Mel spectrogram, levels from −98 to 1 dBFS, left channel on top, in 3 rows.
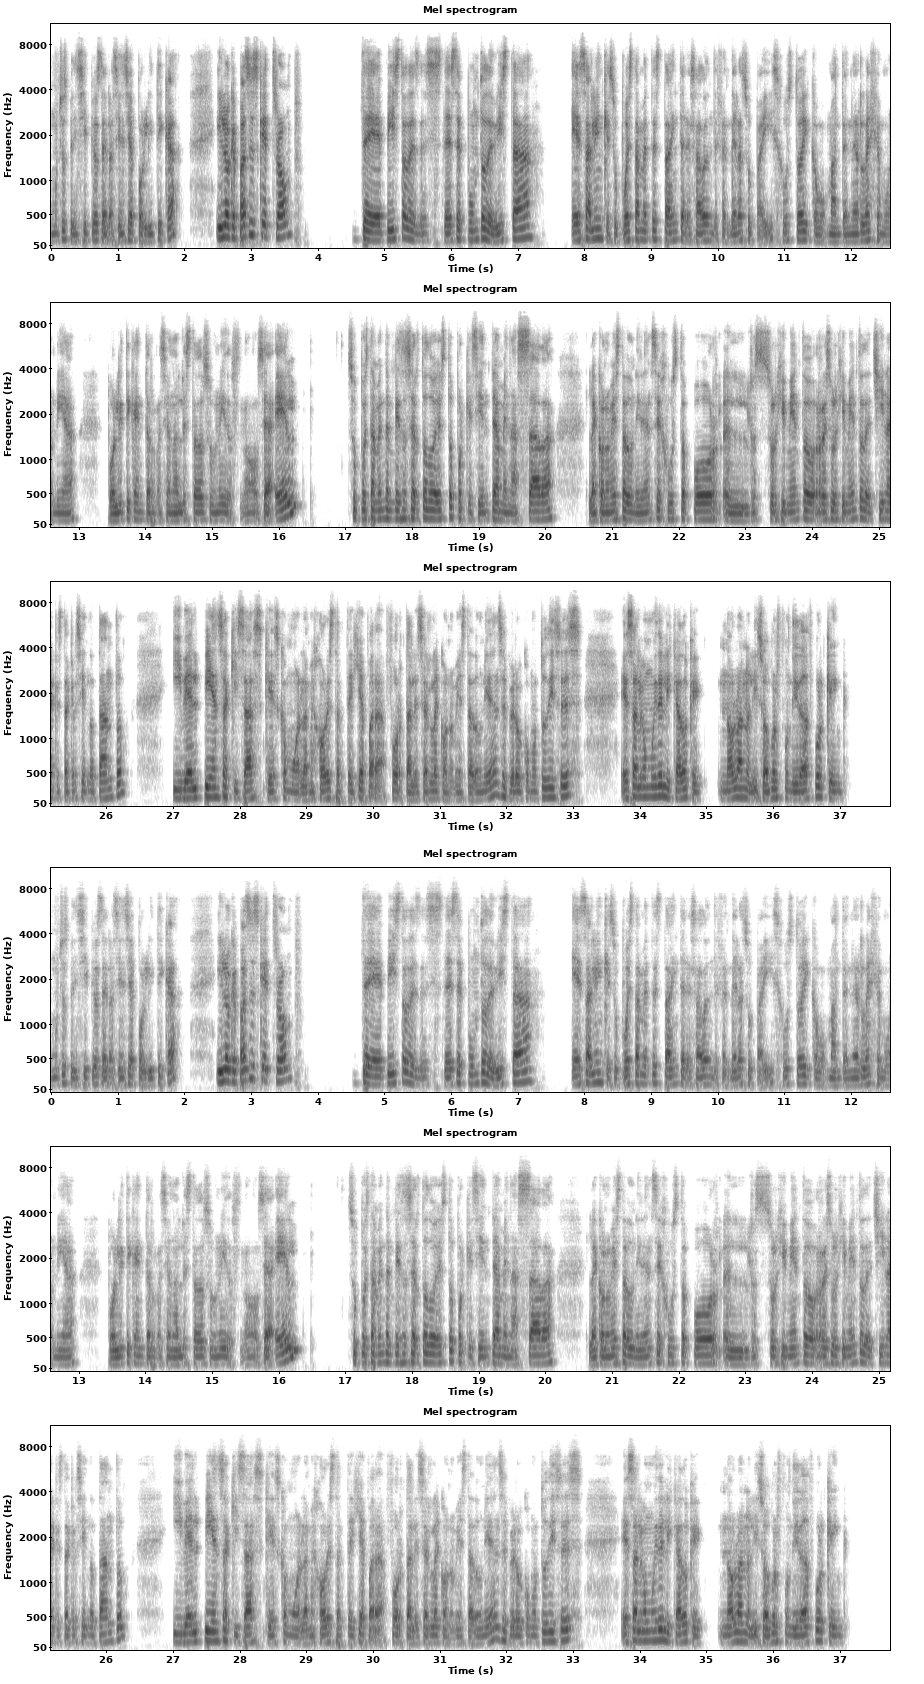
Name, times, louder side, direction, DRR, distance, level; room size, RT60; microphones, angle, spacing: voice 1, 0.0-3.7 4.7-7.3 7.8-16.3 17.1-34.9 35.2-37.1, left 3 dB, 55° left, 0.5 m, -34 dB
2.5 x 2.2 x 2.4 m
head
